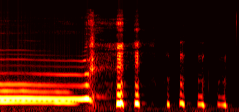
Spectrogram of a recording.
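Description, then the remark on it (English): A voice imitates a howl: one long, steady, tonal note held for almost a second, then a string of six short, choppy vocal bursts, fairly loud. “And then from out in the distance, they hear a howl.”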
